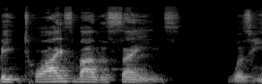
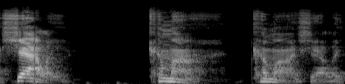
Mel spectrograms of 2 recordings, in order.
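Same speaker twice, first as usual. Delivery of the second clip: animated sketch-comedy character voice, wide swooping pitch; 4 semitones lower than usual. Imitating a sketch character pleading: imitating a Mad TV sketch character. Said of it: "Mad T V sketch where he'd be like".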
